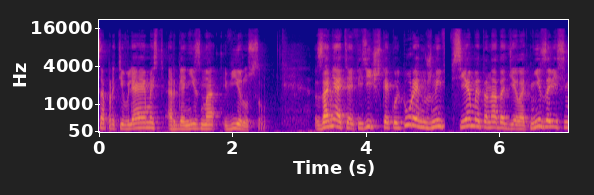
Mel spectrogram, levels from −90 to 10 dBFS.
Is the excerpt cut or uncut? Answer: cut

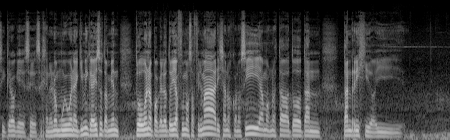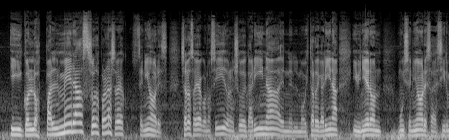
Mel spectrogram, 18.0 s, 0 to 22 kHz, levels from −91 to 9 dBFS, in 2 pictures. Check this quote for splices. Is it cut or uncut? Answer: uncut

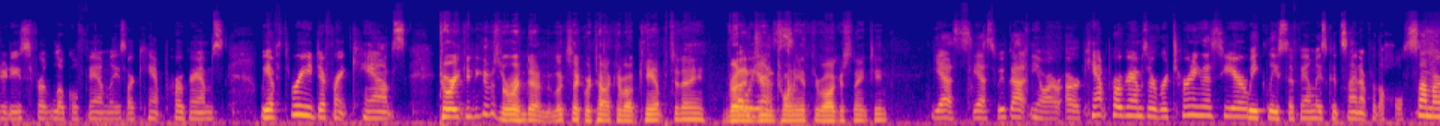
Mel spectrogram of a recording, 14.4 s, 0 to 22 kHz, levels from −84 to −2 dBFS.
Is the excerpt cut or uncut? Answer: cut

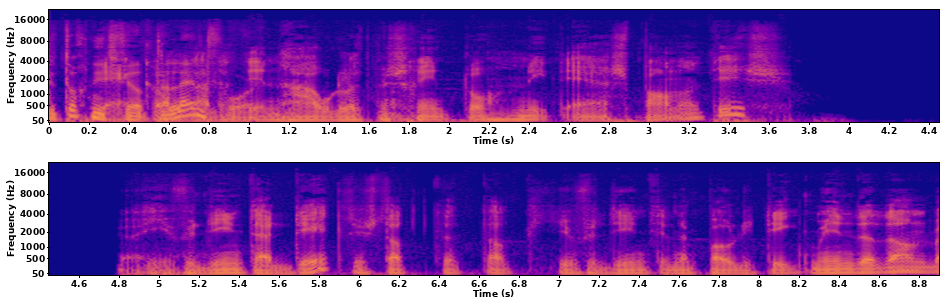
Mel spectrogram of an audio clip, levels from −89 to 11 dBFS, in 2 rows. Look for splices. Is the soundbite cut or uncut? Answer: uncut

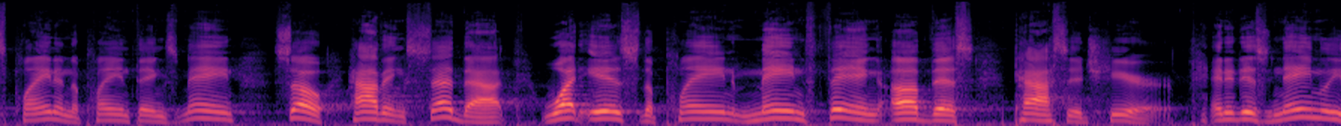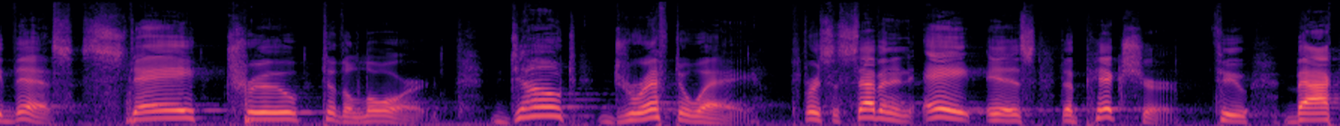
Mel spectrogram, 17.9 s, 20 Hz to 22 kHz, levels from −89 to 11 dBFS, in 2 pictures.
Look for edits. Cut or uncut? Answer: cut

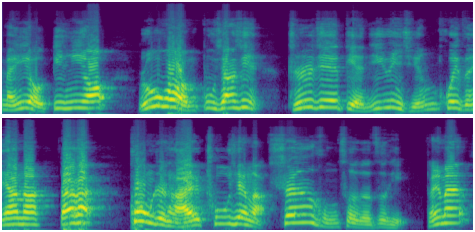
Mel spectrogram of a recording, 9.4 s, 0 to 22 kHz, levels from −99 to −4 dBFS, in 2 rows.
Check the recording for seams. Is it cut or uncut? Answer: cut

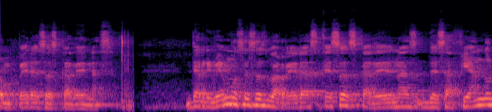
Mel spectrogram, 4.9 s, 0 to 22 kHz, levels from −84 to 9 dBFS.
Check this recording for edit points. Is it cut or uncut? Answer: uncut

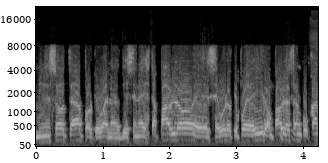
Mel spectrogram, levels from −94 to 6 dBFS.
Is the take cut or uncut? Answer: uncut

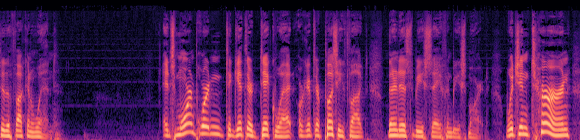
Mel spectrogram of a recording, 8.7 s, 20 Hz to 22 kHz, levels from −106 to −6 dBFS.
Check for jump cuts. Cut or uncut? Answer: uncut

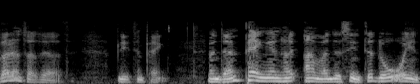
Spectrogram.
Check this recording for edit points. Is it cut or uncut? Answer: cut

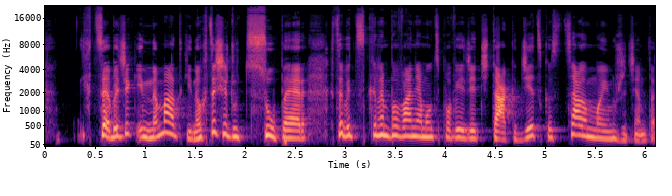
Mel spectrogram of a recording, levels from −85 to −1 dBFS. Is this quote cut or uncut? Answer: uncut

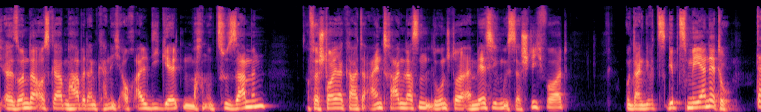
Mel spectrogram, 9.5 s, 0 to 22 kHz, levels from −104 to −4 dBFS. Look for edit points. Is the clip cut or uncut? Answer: uncut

